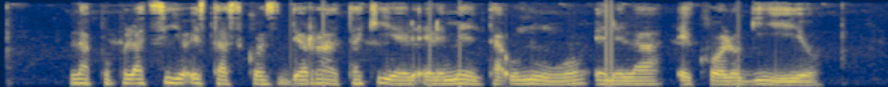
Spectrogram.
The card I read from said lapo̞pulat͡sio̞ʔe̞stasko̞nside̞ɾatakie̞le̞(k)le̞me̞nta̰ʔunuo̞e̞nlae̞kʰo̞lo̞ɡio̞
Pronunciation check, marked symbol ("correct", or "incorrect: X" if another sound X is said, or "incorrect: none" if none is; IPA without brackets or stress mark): incorrect: none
